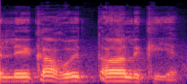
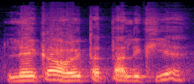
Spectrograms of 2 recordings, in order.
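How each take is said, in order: First: ਤਾਂ as one long nasal syllable; read as nasal taan. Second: ਤੱਤਾ in two syllables, tat-taa, in place of taan; mock-question reading with ਤੱਤਾ spelt as a letter; letter name read literally. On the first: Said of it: "ਤਾਂ ਲਫ਼ਜ਼ ਜਿਹੜਾ ਅਸੀਂ ਪੜ੍ਹਦੇ ਹਾਂ". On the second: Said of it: "ਉਹ ਇਸ ਤਰ੍ਹਾਂ ਪੜ੍ਹ ਸਕਦੇ ਨੇ". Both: Shown as a demonstration.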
